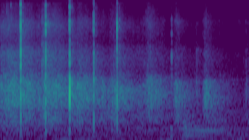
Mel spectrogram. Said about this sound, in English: would you come on up and maybe give her a round of applause for sharing your story with us today.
